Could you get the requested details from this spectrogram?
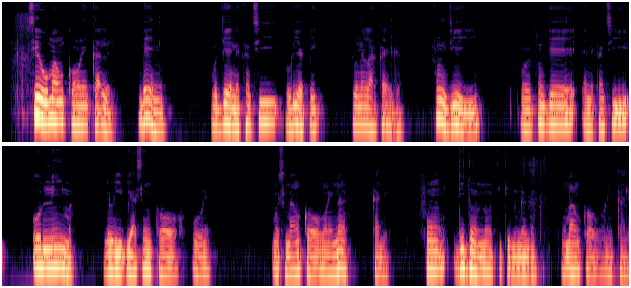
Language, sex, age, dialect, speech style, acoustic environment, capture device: Yoruba, male, 25-34, Nigeria - Ibadan, happy, silence, mobile / Linux / Chrome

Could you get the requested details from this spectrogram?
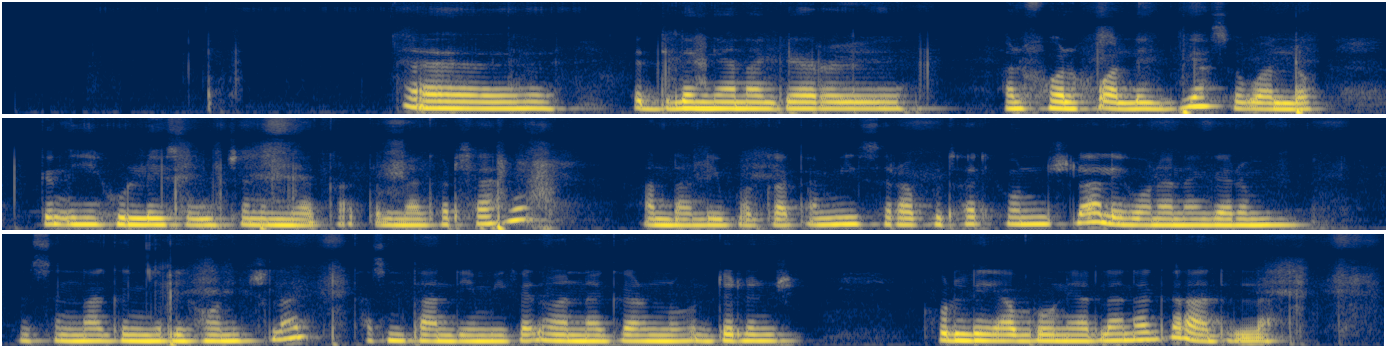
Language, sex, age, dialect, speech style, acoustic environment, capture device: Amharic, female, 25-34, Ethiopia - Addis Ababa, happy; excited, silence, mobile / Linux / Chrome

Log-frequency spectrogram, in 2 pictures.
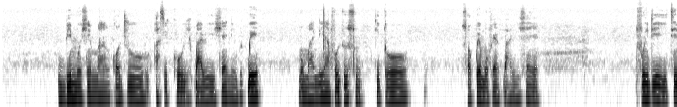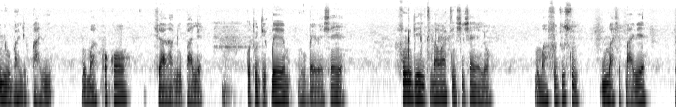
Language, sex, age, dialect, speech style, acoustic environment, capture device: Yoruba, male, 25-34, Nigeria - Lagos Yoruba, happy, silence; nature, desktop / Linux / Chrome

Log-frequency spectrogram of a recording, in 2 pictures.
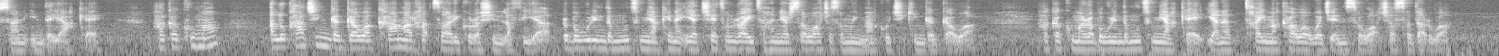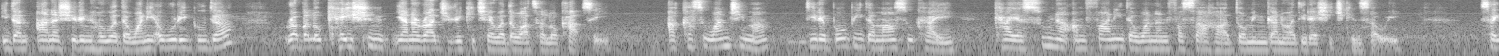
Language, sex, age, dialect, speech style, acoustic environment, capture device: Hausa, male, 18-24, Nigeria - Kano, relaxed, appliances, desktop / Windows / Chrome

